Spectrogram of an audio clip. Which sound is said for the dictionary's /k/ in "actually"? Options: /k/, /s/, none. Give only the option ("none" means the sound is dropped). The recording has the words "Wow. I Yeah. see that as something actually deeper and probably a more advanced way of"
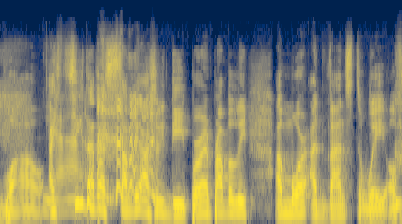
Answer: /k/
